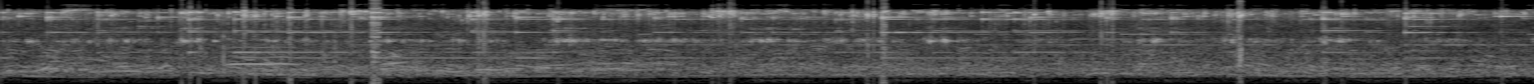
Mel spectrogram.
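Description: Metal bells hung on processional elephants jingling and clanking irregularly as the elephants walk, many bells ringing at once, with voices in the background.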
